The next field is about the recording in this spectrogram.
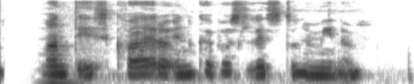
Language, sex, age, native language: Icelandic, female, 15, Icelandic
